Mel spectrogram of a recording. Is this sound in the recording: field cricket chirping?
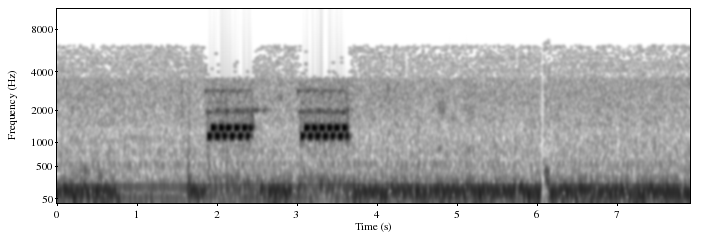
no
